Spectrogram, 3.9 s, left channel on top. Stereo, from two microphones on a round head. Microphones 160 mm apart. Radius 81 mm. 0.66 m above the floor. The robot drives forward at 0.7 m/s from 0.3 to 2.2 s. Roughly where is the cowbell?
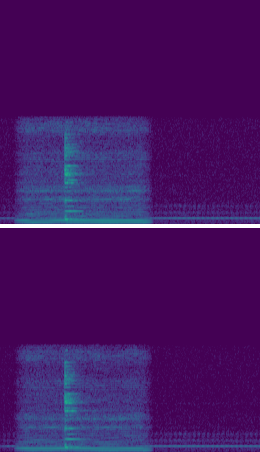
Centre.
